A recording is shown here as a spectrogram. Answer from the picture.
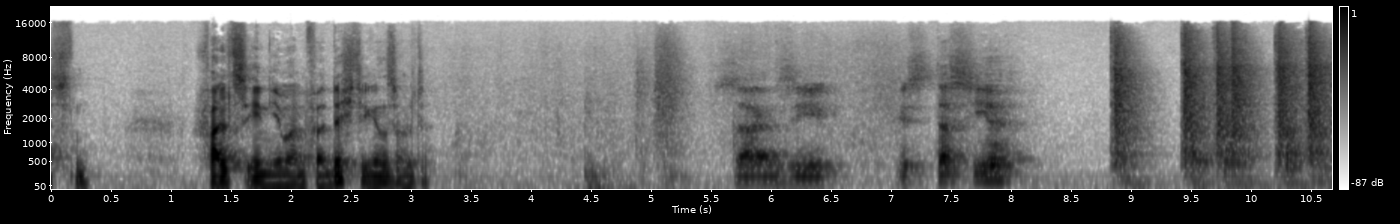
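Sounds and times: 
speech: 0.0 - 0.4, 1.2 - 3.2, 5.7 - 8.1
Remington typewriter keystrokes: 8.8 - 10.6.

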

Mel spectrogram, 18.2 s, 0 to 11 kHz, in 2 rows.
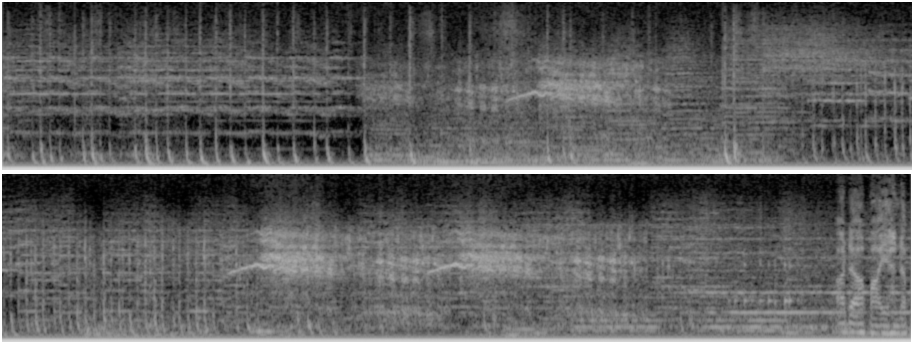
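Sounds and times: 
horse hooves clip-clopping during a mounted procession: 0.0 - 17.4
horse neighing as the rider halts it during a mounted procession: 3.6 - 7.1, 8.4 - 18.1.

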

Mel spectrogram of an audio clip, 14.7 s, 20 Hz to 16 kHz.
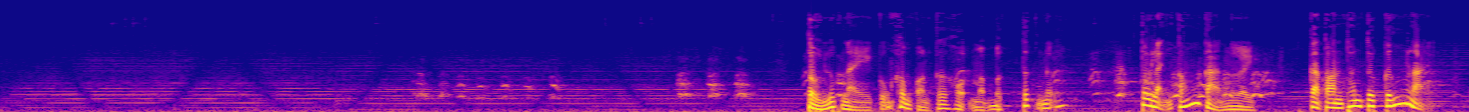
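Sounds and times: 
droning background with slow sweeping tones: 0.0 - 14.6
dogs barking from a house: 4.0 - 5.8, 6.6 - 8.7, 9.5 - 13.0
speech: 8.2 - 10.8, 11.4 - 14.4.

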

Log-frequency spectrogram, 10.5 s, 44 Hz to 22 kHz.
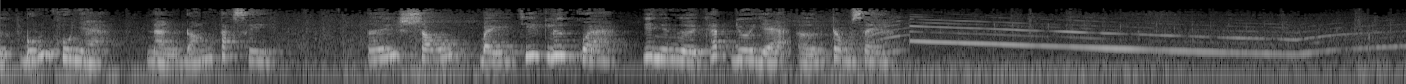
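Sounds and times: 
speech: 0.0 - 2.2, 2.8 - 6.9
ambulance siren wailing: 6.6 - 10.5.

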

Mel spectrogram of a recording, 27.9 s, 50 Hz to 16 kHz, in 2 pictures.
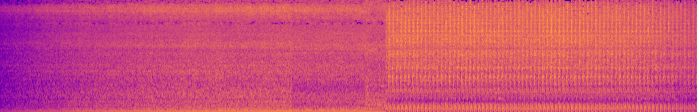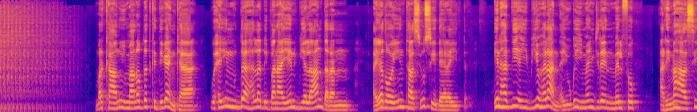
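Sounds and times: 
drilling rig engine boring a water well for a village: 0.0 - 15.2
speech: 15.9 - 27.8.

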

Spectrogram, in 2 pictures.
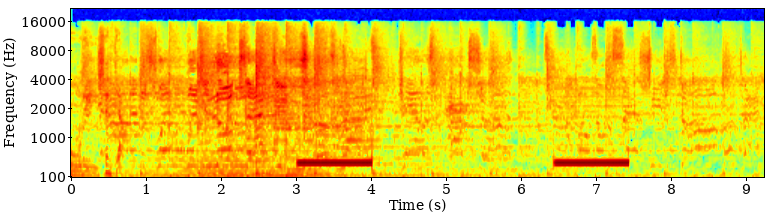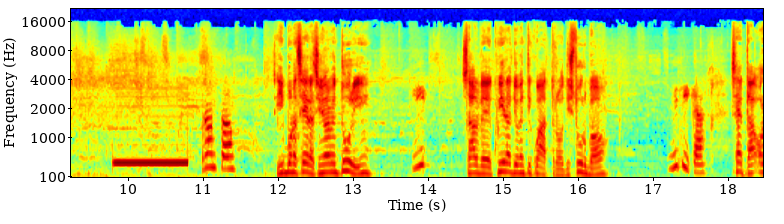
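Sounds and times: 
music: 0.0 - 18.4
speech: 0.4 - 1.0, 3.0 - 3.5, 11.1 - 16.5, 17.2 - 18.4
telephone ringback tones as a radio host calls someone: 3.0 - 4.0, 6.4 - 7.4, 9.8 - 10.8.

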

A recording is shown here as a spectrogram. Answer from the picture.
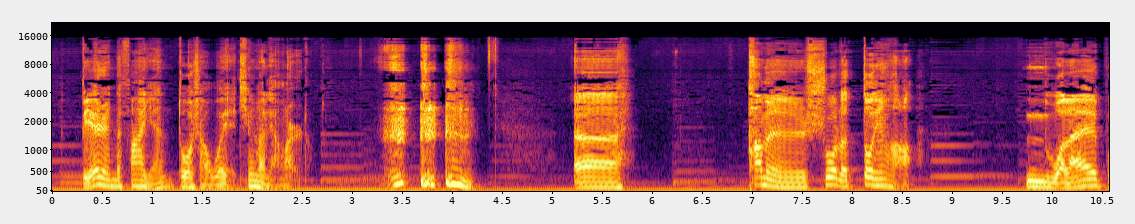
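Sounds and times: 
speech: 0.3 - 2.6, 3.3 - 4.3, 5.2 - 5.8, 7.0 - 8.7, 9.7 - 10.5
person clearing throat: 3.3 - 4.4.

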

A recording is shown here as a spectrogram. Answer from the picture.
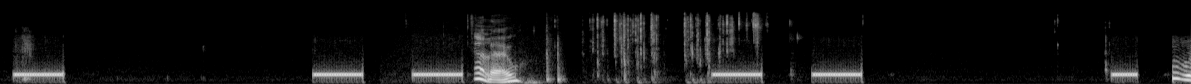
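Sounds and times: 
telephone ringback tone while a caller waits on hold: 0.1 - 0.7, 3.1 - 4.7, 7.1 - 8.7, 11.1 - 11.4
speech: 4.8 - 5.3
scattered noise: 5.9 - 7.7.

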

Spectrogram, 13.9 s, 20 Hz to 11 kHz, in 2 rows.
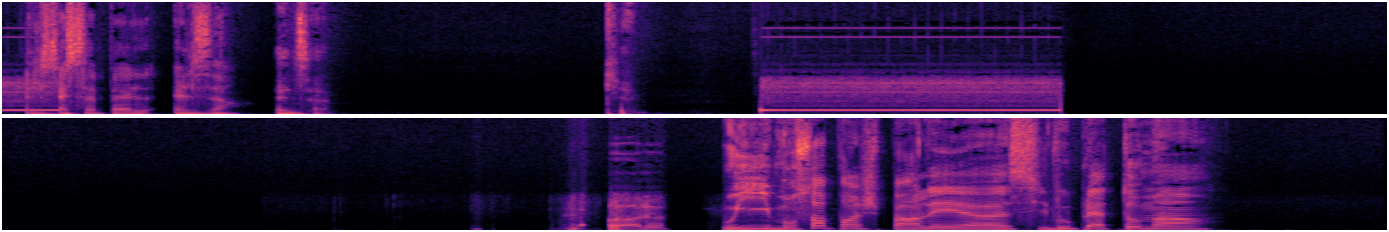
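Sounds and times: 
speech: 0.2 - 1.8, 10.0 - 13.1
telephone ringback tone of an outgoing call: 3.8 - 5.3.

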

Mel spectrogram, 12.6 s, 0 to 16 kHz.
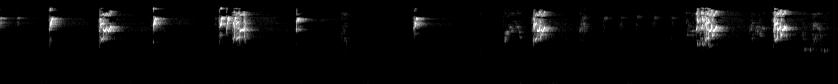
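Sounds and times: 
lovebird high sharp chip calls: 1.5 - 2.5, 3.3 - 3.8, 7.6 - 12.5.

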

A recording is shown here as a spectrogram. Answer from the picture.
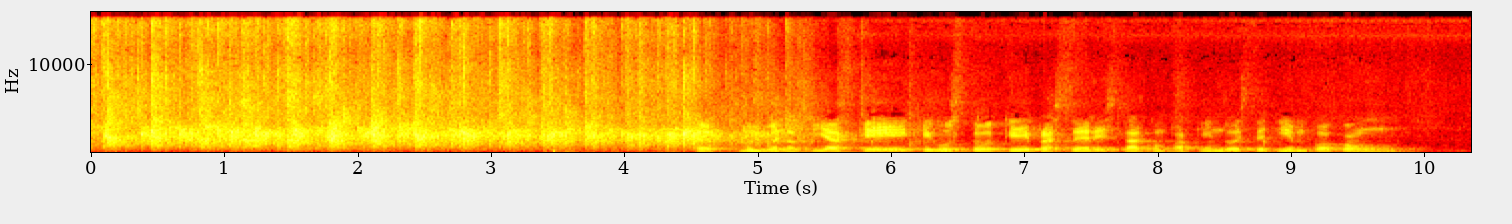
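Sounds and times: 
audience applause of welcome at a church gathering: 0.0 - 5.6
speech: 4.5 - 9.9.

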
